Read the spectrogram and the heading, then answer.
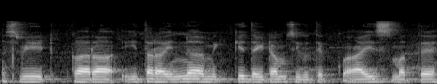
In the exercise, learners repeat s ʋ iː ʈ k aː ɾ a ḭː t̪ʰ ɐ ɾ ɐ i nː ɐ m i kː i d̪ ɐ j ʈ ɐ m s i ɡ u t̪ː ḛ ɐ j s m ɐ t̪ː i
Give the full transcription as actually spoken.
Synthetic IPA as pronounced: s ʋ iː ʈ k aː ɾ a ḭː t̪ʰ ɐ ɾ ɐ i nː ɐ m i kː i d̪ ɐ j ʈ ɐ m s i ɡ u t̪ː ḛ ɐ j s m ɐ t̪ː e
